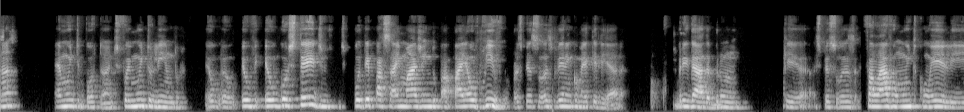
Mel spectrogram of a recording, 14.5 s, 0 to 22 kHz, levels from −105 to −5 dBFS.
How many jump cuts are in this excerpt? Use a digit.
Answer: 3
